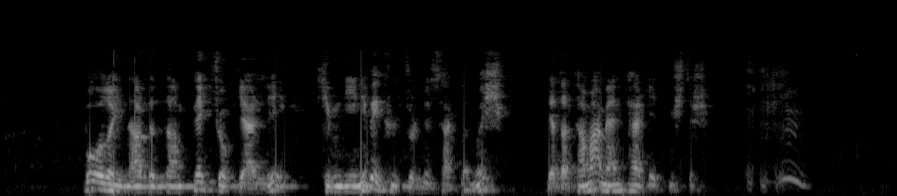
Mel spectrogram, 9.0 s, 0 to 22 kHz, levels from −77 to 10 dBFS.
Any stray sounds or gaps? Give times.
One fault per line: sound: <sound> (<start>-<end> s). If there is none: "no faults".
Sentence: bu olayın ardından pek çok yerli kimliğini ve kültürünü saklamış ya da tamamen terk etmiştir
sound: throat clearing (7.4-8.1 s)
